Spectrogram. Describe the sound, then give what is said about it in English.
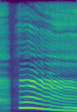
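A person yawns: a short breathy intake, then a loud, sustained voiced sigh that slides steadily downward in pitch and trails off, with no talking. “It stretches out your pharynx, and you can feel it if you do a yawn.”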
